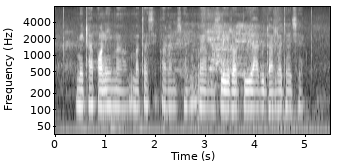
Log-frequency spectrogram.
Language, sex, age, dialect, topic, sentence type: Maithili, female, 25-30, Angika, agriculture, statement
